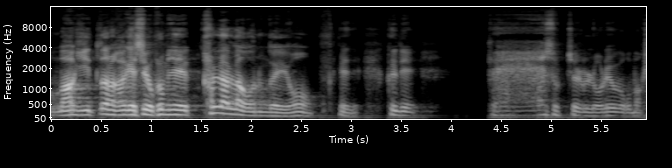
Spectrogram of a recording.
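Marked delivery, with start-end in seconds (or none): 0.0-1.0 openly, out loud. Retold or imitated. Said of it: "대놓고".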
